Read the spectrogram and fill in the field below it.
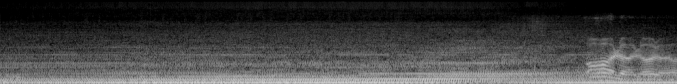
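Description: Motorcycle fitted with a Hayabusa engine idles with a loud, steady low rumble close by, then revs sharply near the end with rising and falling engine pitch.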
